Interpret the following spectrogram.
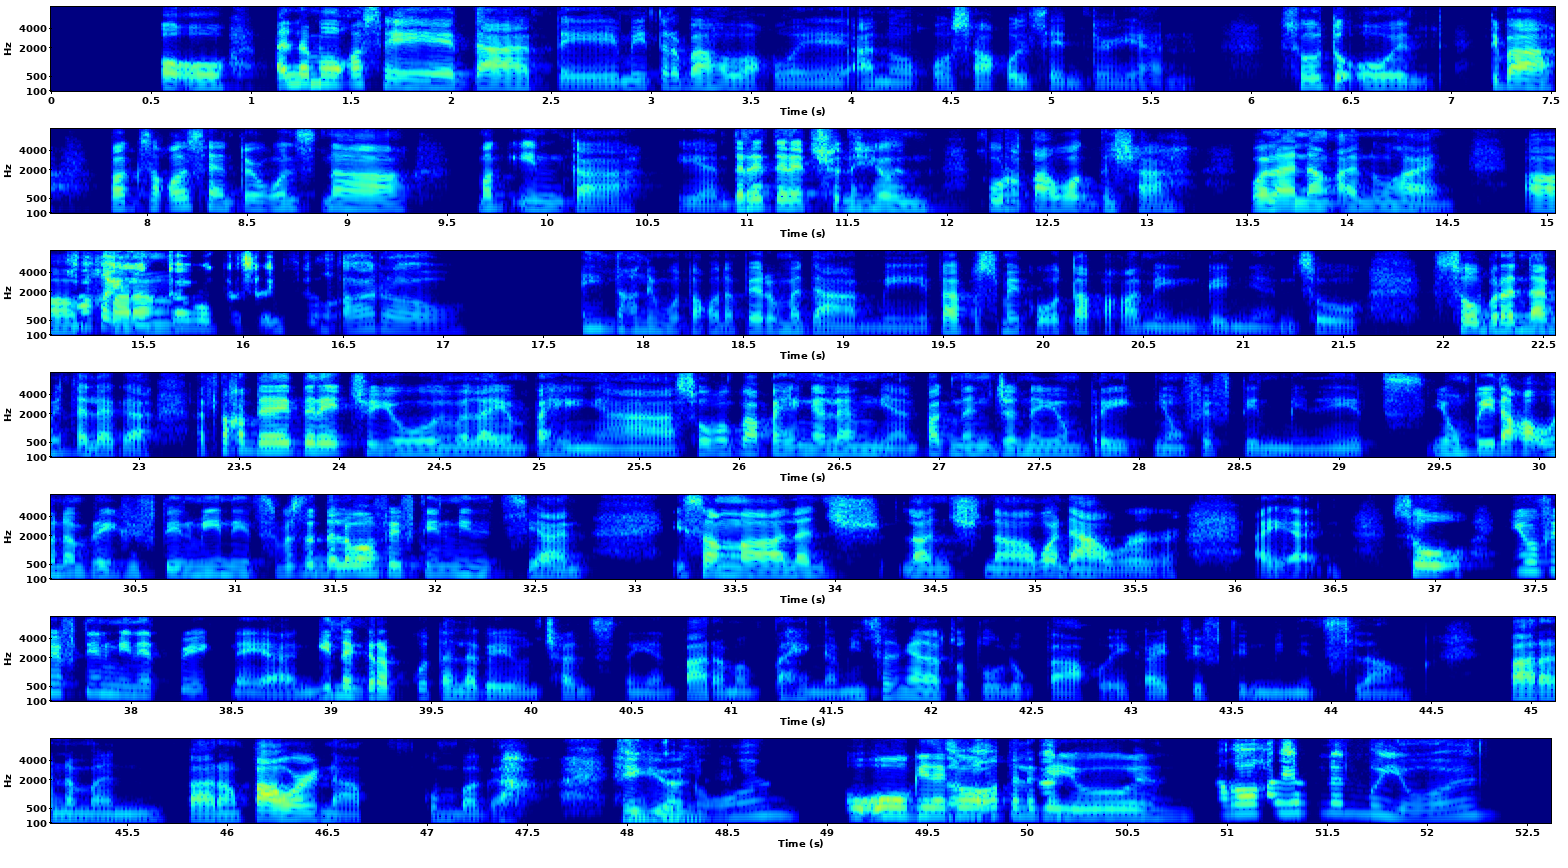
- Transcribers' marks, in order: tapping; laughing while speaking: "kumbaga, ayon"; other background noise
- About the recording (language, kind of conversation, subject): Filipino, podcast, Anong simpleng gawi ang inampon mo para hindi ka maubos sa pagod?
